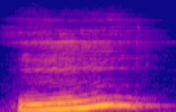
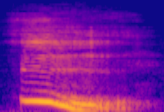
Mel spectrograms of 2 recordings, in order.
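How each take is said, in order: First: The pitch rises from middle to high. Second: The pitch falls sharply from high to low. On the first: "Second tone, E, E is mm, going up" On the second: "Fourth tone, E, E. You see the tone from top to bottom"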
